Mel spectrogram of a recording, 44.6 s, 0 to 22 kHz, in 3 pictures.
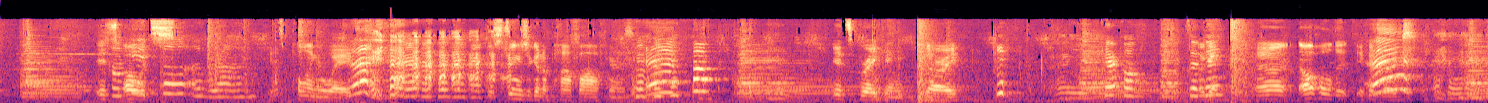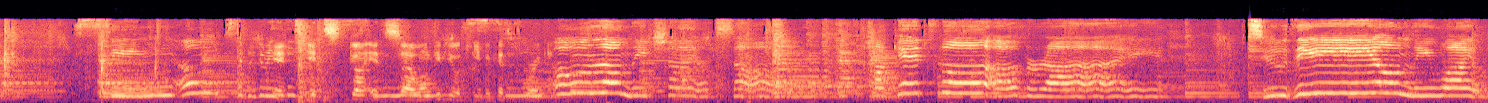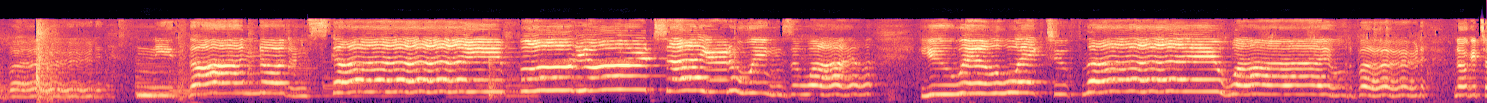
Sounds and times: Music: 0.0s - 2.4s, 6.3s - 9.6s, 10.6s - 12.8s, 14.6s - 43.9s
Female singing: 1.1s - 2.6s, 15.8s - 23.0s, 23.6s - 26.6s, 27.4s - 44.6s.

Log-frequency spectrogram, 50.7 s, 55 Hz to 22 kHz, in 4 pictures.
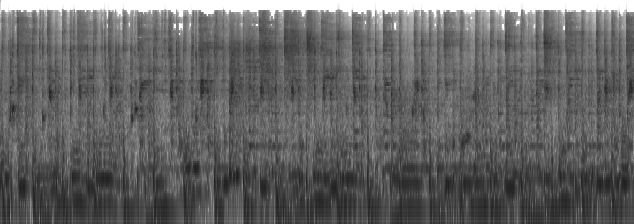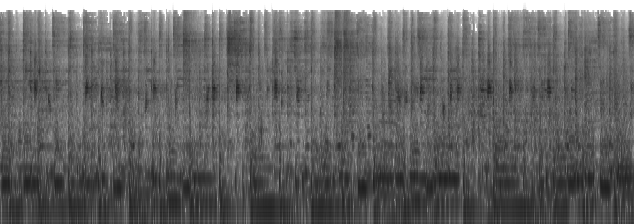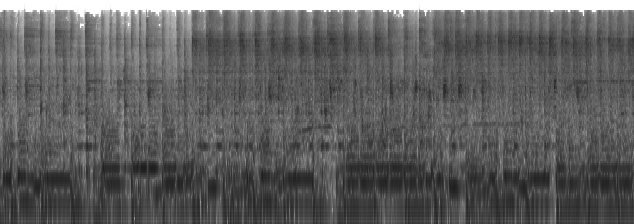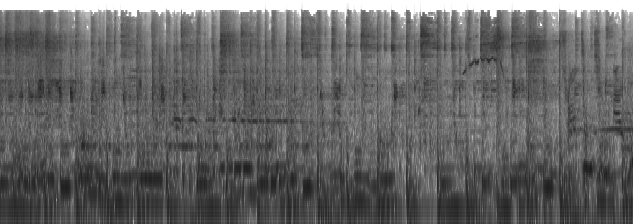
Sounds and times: Crowd: 0.0s - 50.7s
Musical instrument: 0.0s - 50.7s.

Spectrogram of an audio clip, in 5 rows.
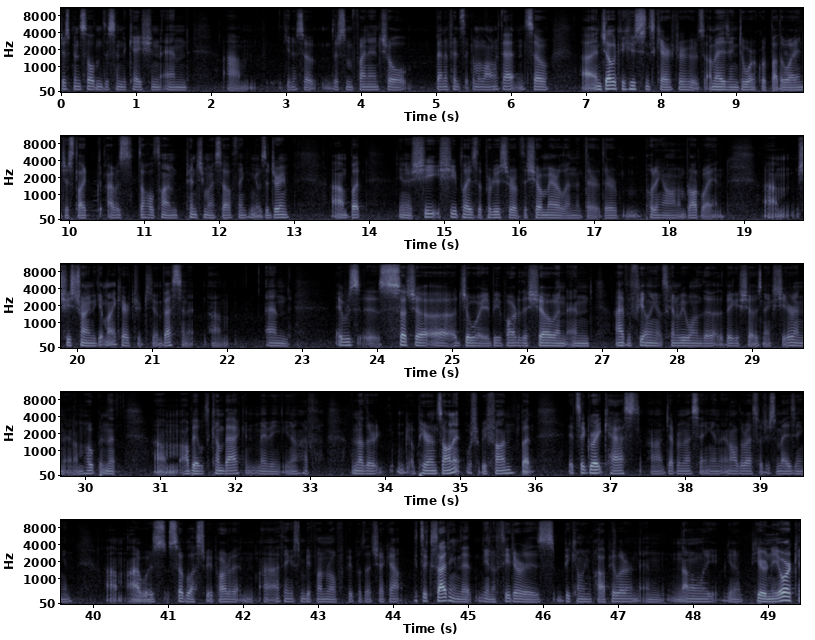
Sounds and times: Speech: 0.0s - 49.4s.

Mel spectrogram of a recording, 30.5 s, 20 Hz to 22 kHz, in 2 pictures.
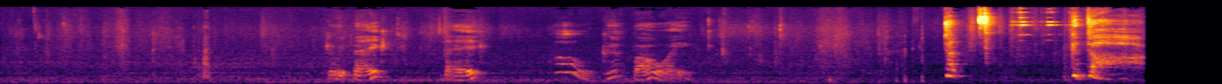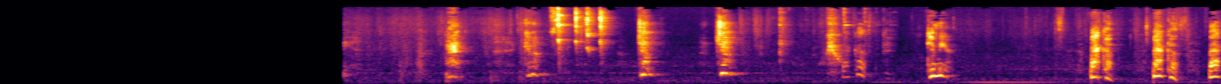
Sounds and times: Speech: 4.1s - 4.9s, 5.5s - 6.1s, 6.9s - 8.7s, 11.8s - 12.2s, 13.4s - 14.3s, 21.8s - 22.2s, 23.2s - 23.6s, 24.2s - 24.6s, 25.6s - 27.3s, 28.9s - 30.5s.

